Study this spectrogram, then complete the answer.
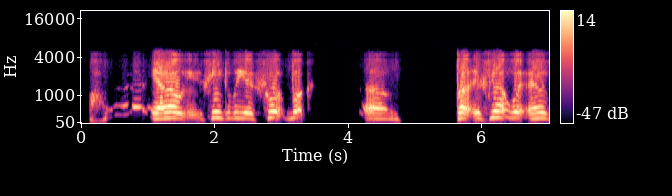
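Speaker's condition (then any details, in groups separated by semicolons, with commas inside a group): Cerebral palsy; from birth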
